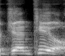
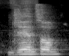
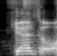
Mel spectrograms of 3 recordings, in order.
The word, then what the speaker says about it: Gentle: So we have with us Gentle or Gentile? How do you say it? Gentle. Yep. Gentle.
